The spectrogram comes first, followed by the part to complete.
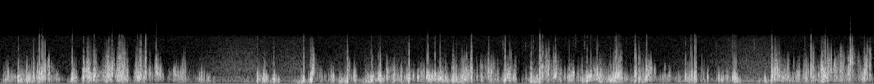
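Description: Gusty wind buffeting a camera microphone: loud, irregular rumbling gusts that ease briefly about two seconds in.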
